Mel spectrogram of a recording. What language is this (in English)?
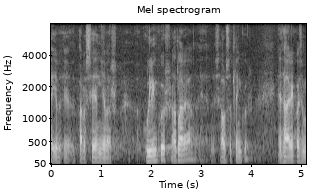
Icelandic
